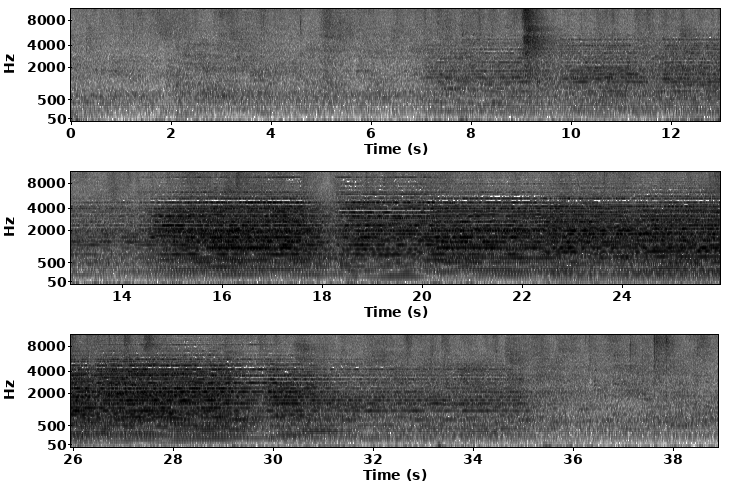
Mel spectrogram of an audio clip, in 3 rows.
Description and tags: Budapest Cathedral Organ with Tourist Noise 1
H1 Zoom. Cathedral at castle in budapest with tourists with someone playing the organ every now and then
